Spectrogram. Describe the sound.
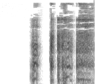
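Throat clearing and coughing from a person with a sore throat: a few rough, raspy bursts, the later ones longer and more drawn out, loud with no other sound around them.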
